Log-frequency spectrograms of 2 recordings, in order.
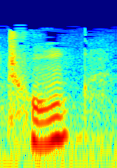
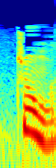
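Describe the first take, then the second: First: It begins with an aspirated retroflex consonant. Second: It begins with an unaspirated retroflex consonant. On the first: It means repeat or again. "ch 건설음이 나죠" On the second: It means heavy or important. "重이라고 건설음, 重, 사성으로 발음나죠?"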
